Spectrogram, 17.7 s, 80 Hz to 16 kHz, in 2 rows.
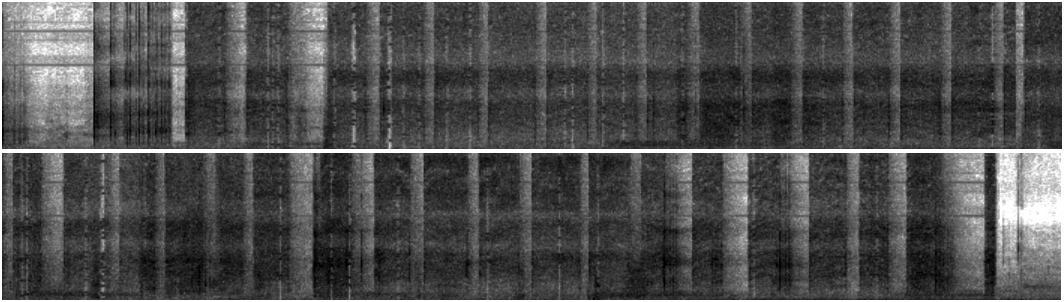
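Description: A spray can applies Ford blue paint to the oil pan of a 1978 Fairmont's 200 cubic inch Ford inline six, with close hissing bursts broken by short pauses and clicks of the nozzle.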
